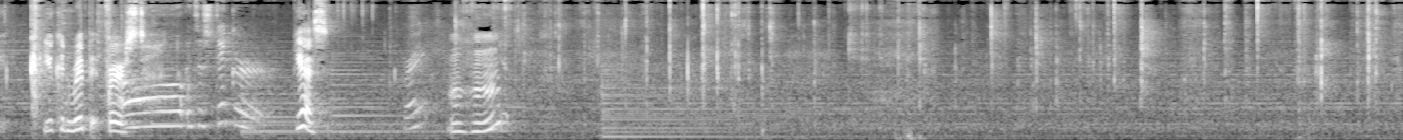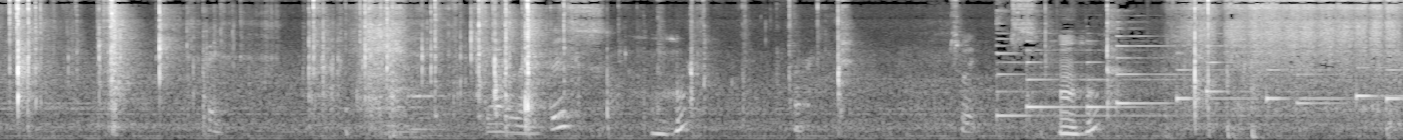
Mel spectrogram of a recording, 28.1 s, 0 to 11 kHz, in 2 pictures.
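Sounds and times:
paper stickers crinkling: 4.5 - 19.9.

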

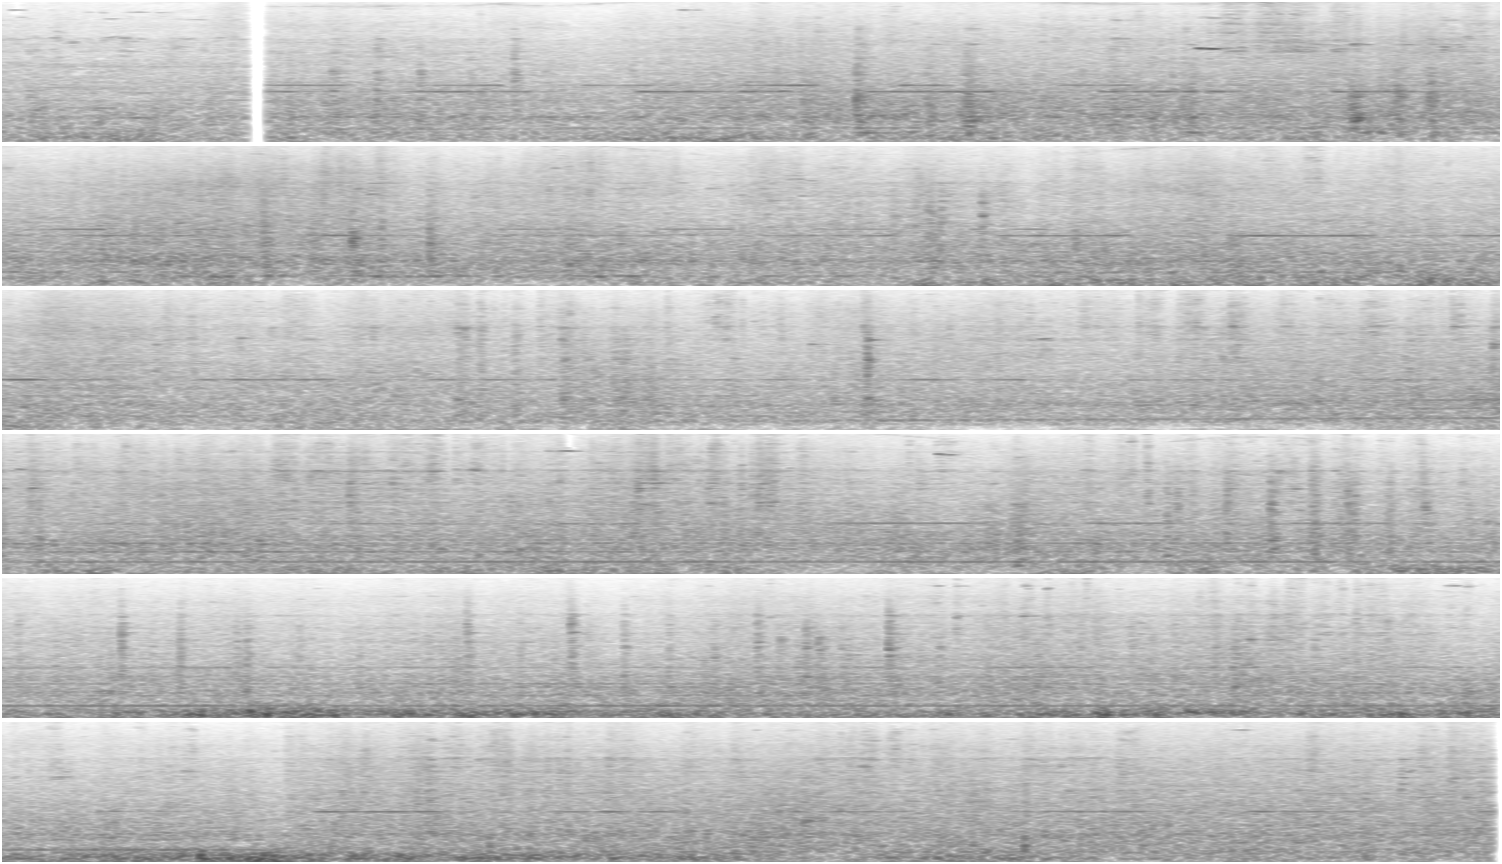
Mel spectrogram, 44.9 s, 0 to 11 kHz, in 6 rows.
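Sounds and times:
excavator engine and hydraulic drone: 0.0 - 44.9.

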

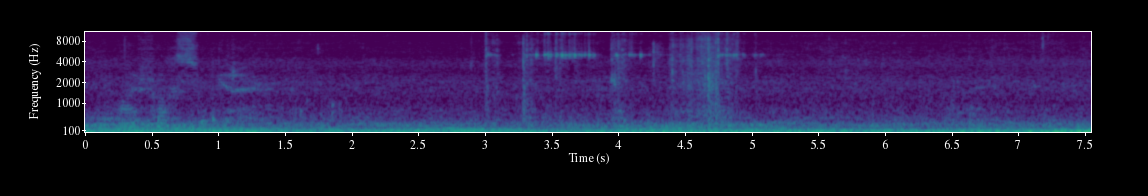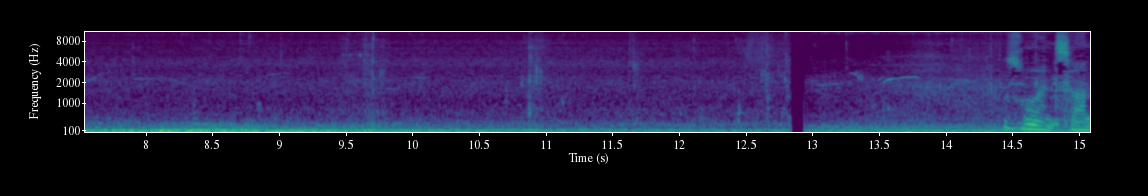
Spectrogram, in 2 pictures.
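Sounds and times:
low deep rumble: 0.0 - 14.6.

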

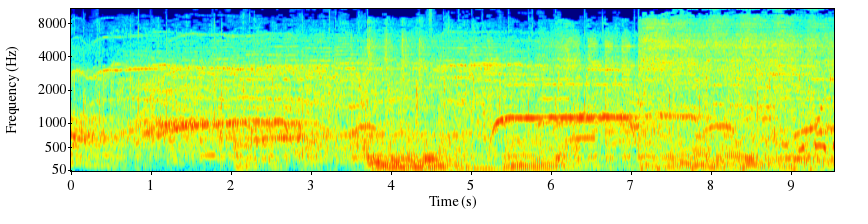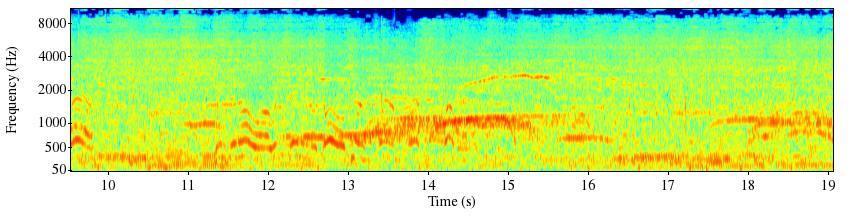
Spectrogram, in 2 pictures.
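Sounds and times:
crowd whooping and shouting: 0.0 - 19.0
theme music with sung melody: 5.4 - 19.0.

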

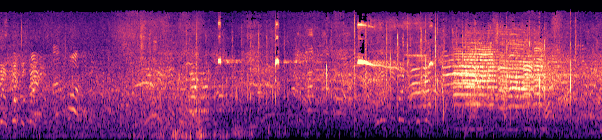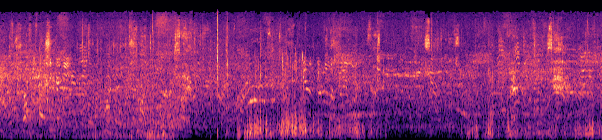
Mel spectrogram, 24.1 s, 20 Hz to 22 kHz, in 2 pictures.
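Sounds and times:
players shouting: 0.0 - 17.6.

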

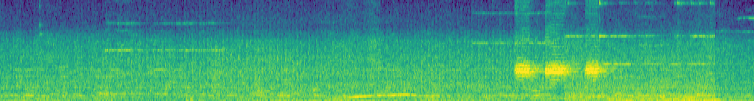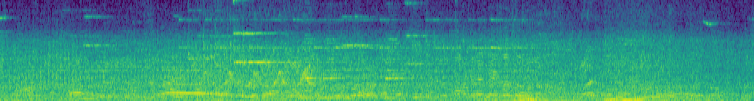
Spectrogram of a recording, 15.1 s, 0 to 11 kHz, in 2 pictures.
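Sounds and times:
crowd voices: 0.0 - 15.0
traffic noise: 0.0 - 15.0.

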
